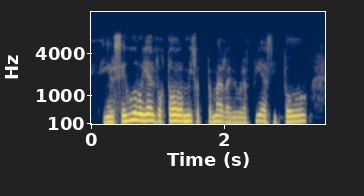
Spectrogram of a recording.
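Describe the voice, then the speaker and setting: A man speaks at a high pitch with a dark, mellow tone. The sound is dry and close, with no echo. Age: 60s. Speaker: webinar participant asking a question. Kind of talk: live Q&A question.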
